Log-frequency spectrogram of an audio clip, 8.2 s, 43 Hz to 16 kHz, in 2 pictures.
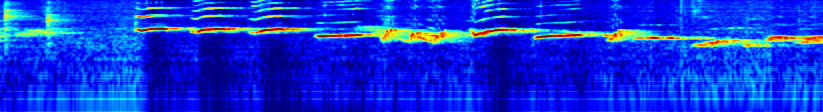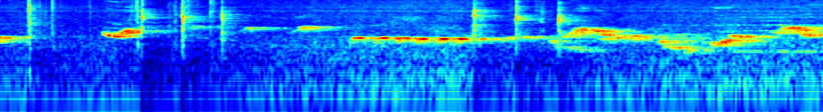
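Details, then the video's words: White-rumped shama tutor song from a 25-phrase set: fast repeated rising whistles, then a run of descending and wavering notes that end in a long steady whistle. "MURAI BATU GACOR FULL 25 MATERI MASTERAN MEWAH 100% MASTERAN MURAI BATU PALING AMPUH GACOR BANGET"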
